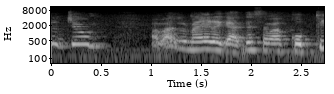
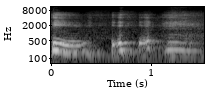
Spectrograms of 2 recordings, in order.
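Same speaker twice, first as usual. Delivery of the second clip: laugh; 2 semitones higher, 6 dB quieter than usual. Real, not acted.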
